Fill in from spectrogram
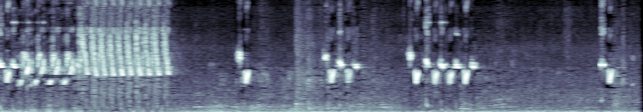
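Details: Himalayan goldfinch song: an opening rapid, dense buzzy trill, then scattered clusters of bright, high chirps delivered in quick runs of three to five notes.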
